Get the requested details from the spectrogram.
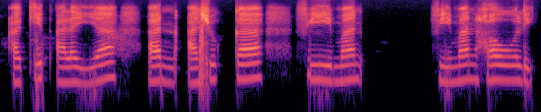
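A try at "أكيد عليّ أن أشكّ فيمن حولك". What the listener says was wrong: Ya, betul.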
